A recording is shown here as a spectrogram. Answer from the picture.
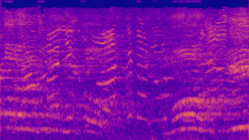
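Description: A loud, drawn-out voice declaiming stage dialogue, with long gliding, rising and falling tones.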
